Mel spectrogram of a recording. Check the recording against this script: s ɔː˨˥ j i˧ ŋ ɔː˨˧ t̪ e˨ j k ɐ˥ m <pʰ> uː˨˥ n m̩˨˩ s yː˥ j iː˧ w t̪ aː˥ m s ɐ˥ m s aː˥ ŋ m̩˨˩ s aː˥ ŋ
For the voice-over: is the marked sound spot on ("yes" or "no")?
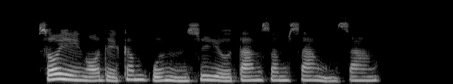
no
